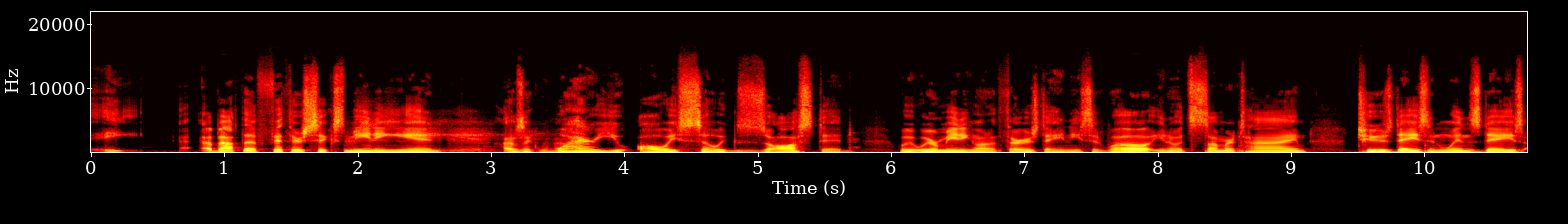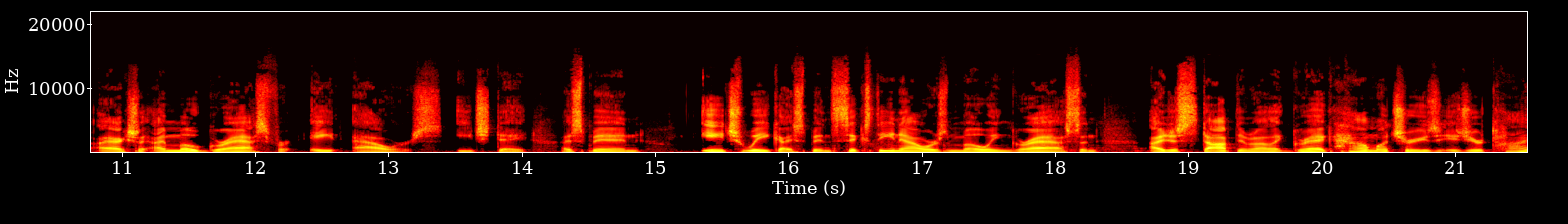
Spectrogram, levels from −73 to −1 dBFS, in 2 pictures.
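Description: Feedback echo between two devices appears from 1.9 s to 3.77 s. Two devices on the same call in one room are feeding each other: one plays back what the other's microphone sent, that microphone captures it again, and neither echo canceller removes sound coming from the other device. The speech returns at a fixed interval of roughly 0.4 s, thin and ringing, with the repeats peaking at about 17 dB below the direct speech.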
